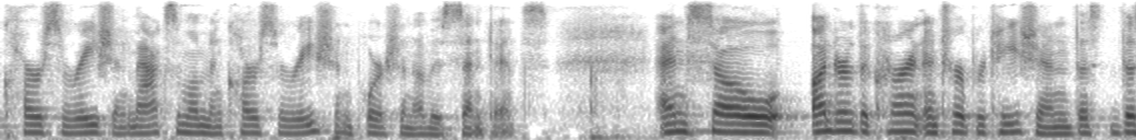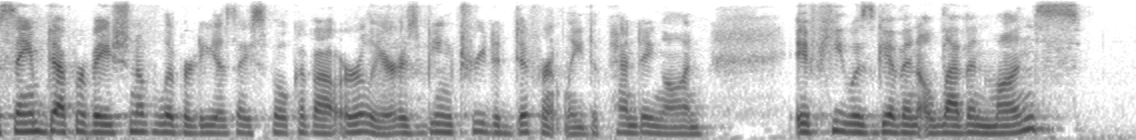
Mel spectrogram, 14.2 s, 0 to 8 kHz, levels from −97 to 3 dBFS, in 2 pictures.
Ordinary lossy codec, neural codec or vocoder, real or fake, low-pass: Opus, 32 kbps; none; real; 7.2 kHz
